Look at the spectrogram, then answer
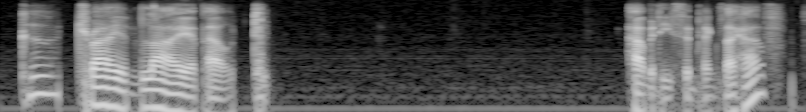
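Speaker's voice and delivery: voice dropped low and kept quiet, hushed. After looking at the guards behind her, the character speaks: lowered voice. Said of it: "Just lowers her voice".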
